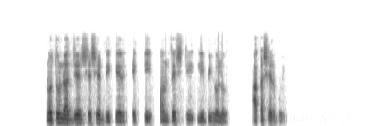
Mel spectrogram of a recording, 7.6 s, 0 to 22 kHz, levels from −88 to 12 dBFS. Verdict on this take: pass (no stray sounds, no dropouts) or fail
pass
